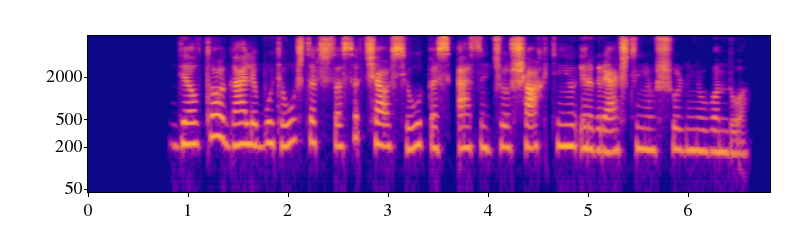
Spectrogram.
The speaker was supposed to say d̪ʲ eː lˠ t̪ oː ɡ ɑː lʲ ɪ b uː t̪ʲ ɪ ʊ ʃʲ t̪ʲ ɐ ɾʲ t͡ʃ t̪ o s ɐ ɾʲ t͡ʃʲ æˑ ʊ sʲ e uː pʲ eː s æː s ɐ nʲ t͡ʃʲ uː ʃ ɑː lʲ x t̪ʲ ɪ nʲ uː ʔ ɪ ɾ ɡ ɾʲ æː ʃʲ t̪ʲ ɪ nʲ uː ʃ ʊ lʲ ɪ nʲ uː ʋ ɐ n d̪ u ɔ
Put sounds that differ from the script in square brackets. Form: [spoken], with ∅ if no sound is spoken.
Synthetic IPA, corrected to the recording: d̪ʲ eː lˠ t̪ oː ɡ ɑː lʲ ɪ b uː t̪ʲ ɪ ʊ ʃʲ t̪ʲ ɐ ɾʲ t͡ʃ t̪ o s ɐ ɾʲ t͡ʃʲ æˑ ʊ sʲ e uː pʲ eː s æː s ɐ nʲ t͡ʃʲ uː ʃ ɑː [∅] x t̪ʲ ɪ nʲ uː ʔ ɪ ɾ ɡ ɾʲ æː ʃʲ t̪ʲ ɪ nʲ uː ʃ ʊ lʲ ɪ nʲ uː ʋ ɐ n d̪ u ɔ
